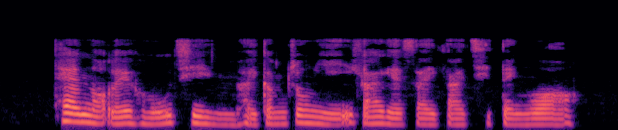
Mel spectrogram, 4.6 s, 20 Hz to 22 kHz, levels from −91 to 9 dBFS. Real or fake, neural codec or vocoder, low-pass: real; none; 7.2 kHz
